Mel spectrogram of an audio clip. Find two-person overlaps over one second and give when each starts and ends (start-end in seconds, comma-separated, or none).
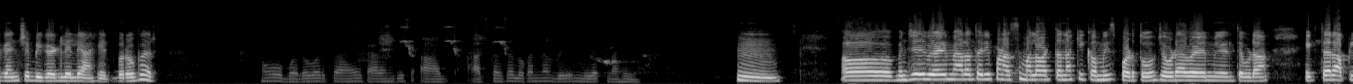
8.5-10.4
